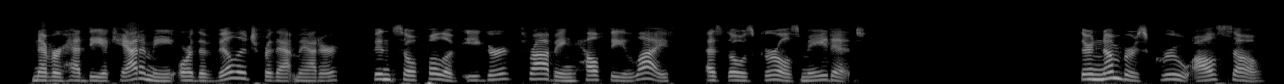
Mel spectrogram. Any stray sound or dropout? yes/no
no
